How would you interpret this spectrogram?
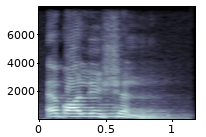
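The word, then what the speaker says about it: abolition: TION की तरफ कि अगर अंग्रेजी वर्ड के लास्ट में TION आता है तो वहाँ पर भी उसका उच्चारण शन किया जाएगा, शन उच्चारित किया जाएगा। जिस तरह से एबॉलिशन, एबॉलिशन का मतलब होता है खात्मा, समाप्ति, एबॉलिशन।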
